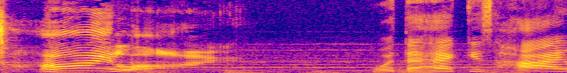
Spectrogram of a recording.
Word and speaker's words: jai alai: heck is jai alai it's pronounced Highline what the heck is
